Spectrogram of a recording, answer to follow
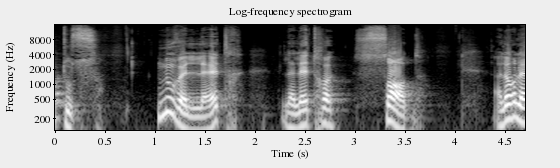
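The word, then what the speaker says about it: صاد: Nouvelle lettre, la lettre SOD. Alors la lettre SOD est un S emphatique, prononcé avec emphase.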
